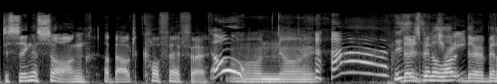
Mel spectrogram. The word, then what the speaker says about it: covfefe: I tend to pronounce it kind of foreignly, like Covfefe.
